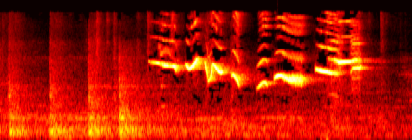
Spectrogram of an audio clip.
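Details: Oriental magpie-robin held two years in a cage, singing once hung up. Soft low rustling gives way to rich, loud whistled phrases of slurred rising and falling notes lasting about two seconds, ending abruptly.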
